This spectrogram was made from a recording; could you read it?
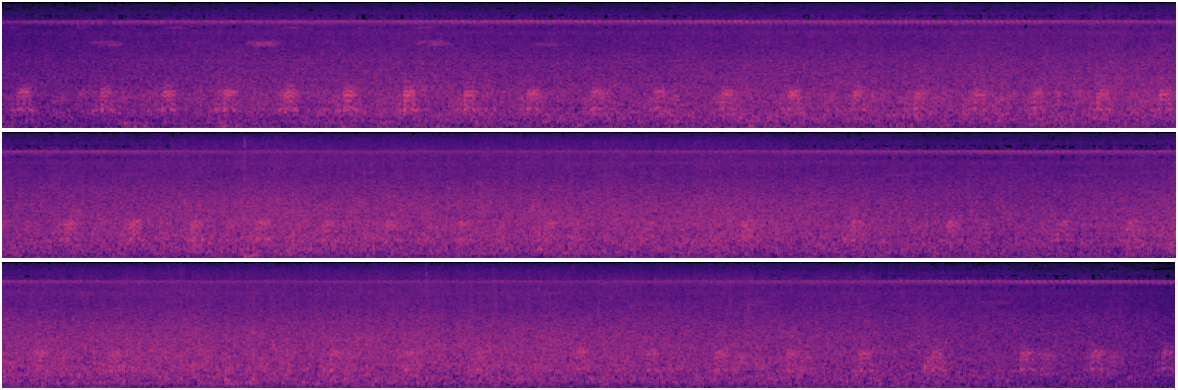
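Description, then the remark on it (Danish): Iguanas calling at night from trees along a river in a Babassu forest, in a steady, rapid series of croaking pulses, repeating rhythmically over a constant wash of rushing water and night ambience, with no voices present. “Og først så tror jeg, det er frøer. Men så finder jeg ud af, at det er liguaner, der sidder oppe i træerne langs floden.”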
